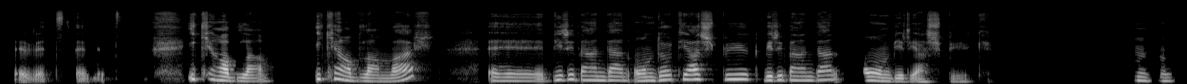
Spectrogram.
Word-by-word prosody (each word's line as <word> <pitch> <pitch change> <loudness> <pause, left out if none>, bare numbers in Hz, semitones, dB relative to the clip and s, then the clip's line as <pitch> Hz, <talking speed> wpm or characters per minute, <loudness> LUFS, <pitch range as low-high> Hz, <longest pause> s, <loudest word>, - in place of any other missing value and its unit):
Evet, 485 - -5
evet. - - -8 0.8
2 240 -1 +1
ablam, 155 -5 +4 0.4
2 245 +1 +2
ablam 155 -7 0
var. 165 - 0 0.6
Eee, 165 -2 -1
biri 210 +2 +1
benden 190 -2 0
14 195 +5 0
yaş 230 0 +3
büyük, 230 -2 +2
biri 195 +1 +2
benden 200 +3 -1 0.2
11 155 -6 +3
yaş 125 -2 -3
büyük. 130 -1 -14 1.4
Hı 175 -3 -2
hı. 160 -1 -6
185 Hz, 100 wpm, -25 LUFS, 160-220 Hz, 1.4 s, ablam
